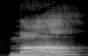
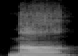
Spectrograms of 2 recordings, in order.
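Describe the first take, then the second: First: The pitch rises from middle to high. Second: The pitch stays high and level. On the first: It means hemp. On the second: It means mum.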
